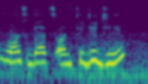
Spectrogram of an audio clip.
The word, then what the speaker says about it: Kijiji: Canada I think you want to get on KGG it's spelled k-i-g-i-g-i or Facebook Marketplace those are many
